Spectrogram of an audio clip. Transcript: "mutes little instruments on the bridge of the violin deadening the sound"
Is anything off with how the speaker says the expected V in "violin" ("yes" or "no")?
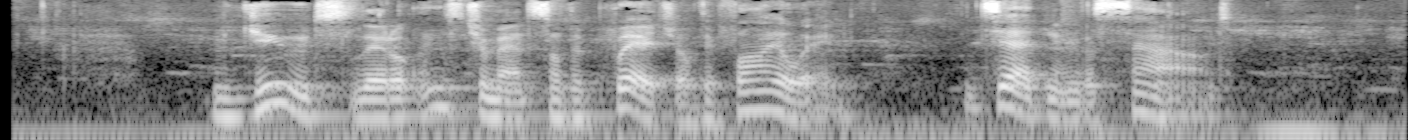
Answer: yes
